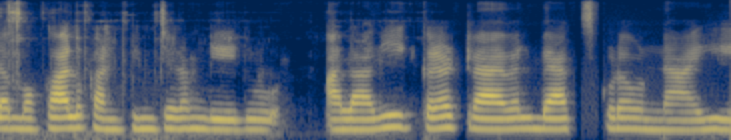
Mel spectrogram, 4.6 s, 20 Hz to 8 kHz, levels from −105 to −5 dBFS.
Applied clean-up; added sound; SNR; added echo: neural mask model DeepFilterNet 3.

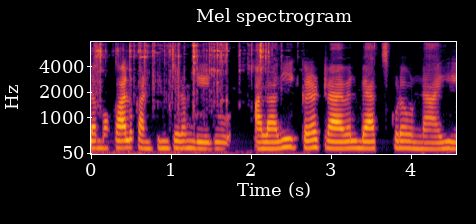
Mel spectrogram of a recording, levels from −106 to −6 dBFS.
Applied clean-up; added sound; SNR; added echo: classical method spectral subtraction.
